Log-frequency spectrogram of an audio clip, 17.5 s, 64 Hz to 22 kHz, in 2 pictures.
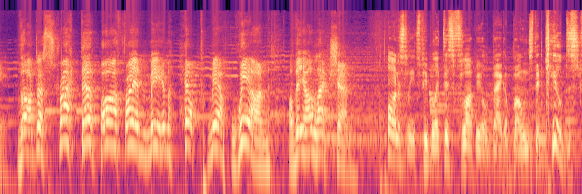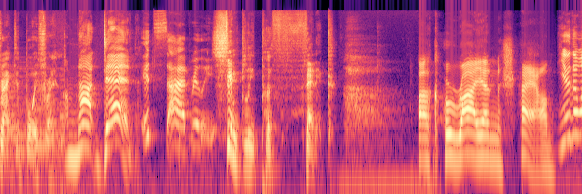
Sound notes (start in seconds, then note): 13.8 sigh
